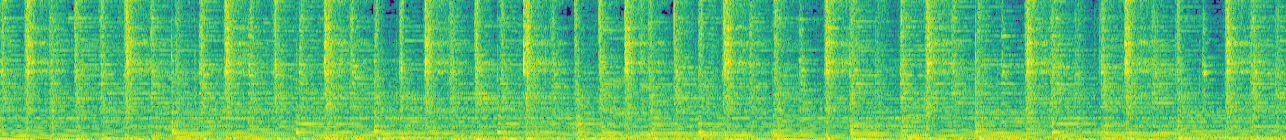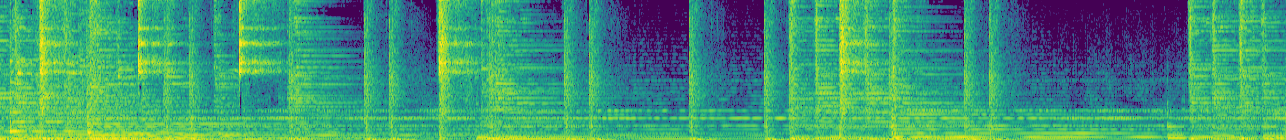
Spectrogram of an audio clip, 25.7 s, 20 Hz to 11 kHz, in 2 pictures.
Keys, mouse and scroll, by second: 0.3 Tab, 1.0 p, 1.3 Tab, 1.4 drag, 1.6 click, 2.0 ctrl+s, 2.5 click, 2.7 ctrl+a, 3.3 middle click, 3.6 drag, 5.7-6.8 right drag, 6.8 shift+d, 7.5-8.9 alt+middle drag, 8.9 r, 11.5 click, 12.4 shift+middle drag, 12.6 shift+scroll up 2, 13.6-14.7 drag, 14.9 drag, 15.1 scroll down 4, 15.4 scroll up 4, 15.6 click, 16.7 click, 18.5 click, 18.7 scroll down 4, 19.3-19.8 drag, 20.0 scroll up 1, 20.2-20.9 middle drag, 20.9 scroll up 1, 21.0-21.5 alt+middle drag, 21.5-22.1 scroll up 1, 22.5-22.8 shift+middle drag, 22.8-23.2 scroll up 1, 23.8 click.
